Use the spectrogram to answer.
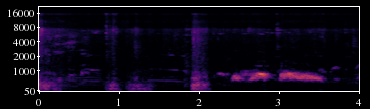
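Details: Barbary dove coo used to coax quiet doves into cooing: dull knocking thumps at the start, then two low, steady humming coo notes in the second half.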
